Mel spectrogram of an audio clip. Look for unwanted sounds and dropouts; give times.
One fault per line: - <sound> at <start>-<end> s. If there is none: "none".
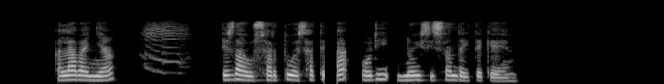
- squeak at 1.4-2.0 s
- dropout at 3.2-3.4 s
